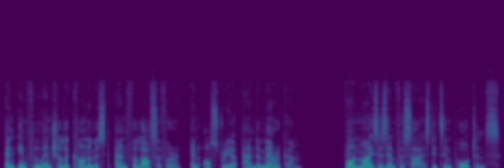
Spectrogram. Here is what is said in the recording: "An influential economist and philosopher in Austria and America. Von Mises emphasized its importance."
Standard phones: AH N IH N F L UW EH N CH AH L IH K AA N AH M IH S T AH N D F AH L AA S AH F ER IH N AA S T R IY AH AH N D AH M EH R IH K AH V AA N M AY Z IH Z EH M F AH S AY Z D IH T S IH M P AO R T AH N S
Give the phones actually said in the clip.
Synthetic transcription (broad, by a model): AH N IH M F L UW EH N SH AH L IH K AA N AH M IH S T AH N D F AH L AA S AH F ER IH N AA S T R IY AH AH N AH M EH R IH K AH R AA N M AY Z IH Z EH M F AH S AY Z D IH T S IH M P AO R T N S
